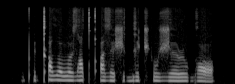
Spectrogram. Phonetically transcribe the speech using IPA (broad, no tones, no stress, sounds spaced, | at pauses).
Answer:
pʼ ɪ kʼ ɪ ðˤ u w u z ɔ tˤ qʼ ɘ z ɘ ʃ ɪ ɡ ɪ t͡ʃʼ u ʒ ɘ ɹ u ɡ ɔ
